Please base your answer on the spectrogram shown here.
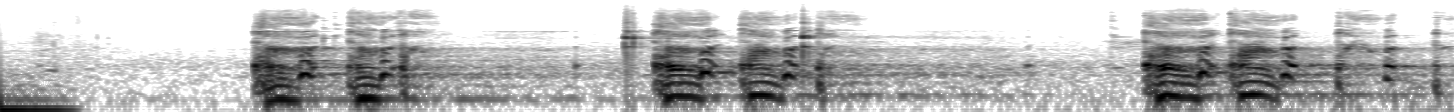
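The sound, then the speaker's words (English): A woman coughs in three separate fits. Each fit is a quick run of harsh, throaty coughs, with quiet gaps between them and no talking. “I too look askance at the coughing lady.”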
